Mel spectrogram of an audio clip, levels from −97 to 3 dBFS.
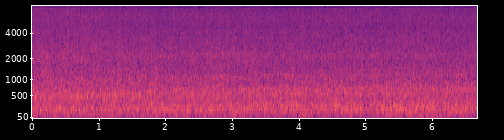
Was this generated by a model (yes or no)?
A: yes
